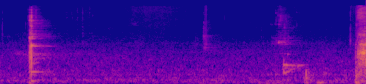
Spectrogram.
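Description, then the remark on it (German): A glass of water clinks sharply, then after a quiet pause come a few soft wet sips of water and small taps, ending with another bright clink as the glass is set down. “Schneller Schluck Wasser.”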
